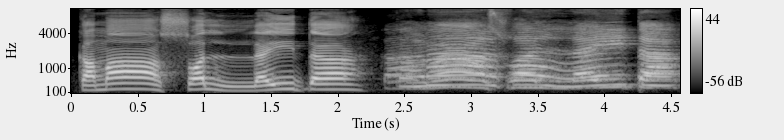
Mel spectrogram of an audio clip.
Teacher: صلیت میں جو صاد ہے اس کو تو پور کریں گے مگر جو لام ہے اس کو پور نہیں کریں گے. یعنی اس طرح نہیں صلی نہیں ہے.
